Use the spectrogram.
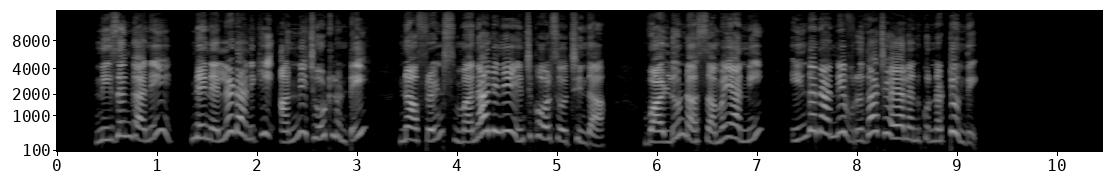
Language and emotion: Telugu, angry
